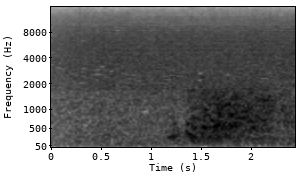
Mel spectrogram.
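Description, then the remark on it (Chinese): A storm at sea, met by a large ship on its voyage home: a dense, steady roar of wind and rain that swells louder around the middle before settling back slightly, continuous with no pauses. “后来啊，在回国的海上，一不小心遇到了暴风雨啊！”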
